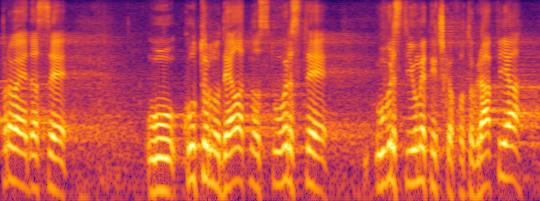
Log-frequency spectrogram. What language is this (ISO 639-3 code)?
srp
